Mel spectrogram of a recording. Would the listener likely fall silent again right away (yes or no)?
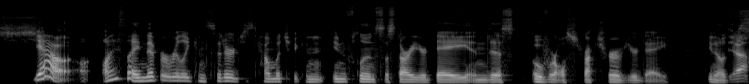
yes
